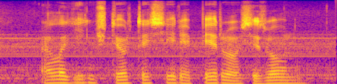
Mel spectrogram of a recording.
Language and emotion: Russian, sad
